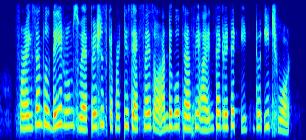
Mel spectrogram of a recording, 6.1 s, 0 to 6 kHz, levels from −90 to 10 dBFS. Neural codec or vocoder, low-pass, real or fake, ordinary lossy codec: codec, 16 kHz, 4 kbps, FreqCodec, larger model; 5.4 kHz; fake; none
